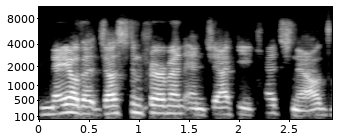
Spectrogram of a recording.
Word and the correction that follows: Knechtel: Knechtel. The K is silent.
